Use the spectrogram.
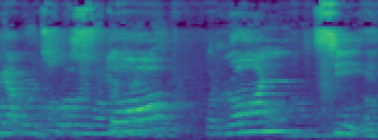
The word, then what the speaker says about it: сторонці: Сторонці. Сторонці. Say that word slowly one more Сторонці. time. It's Okay. 3 And syllables. that's where I'm just trying to celebrate. So, not like Storonці.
